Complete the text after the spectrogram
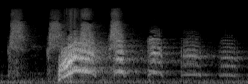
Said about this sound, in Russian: Ты не можешь согнать с моей шляпы вот эту нахалку ворону? Пожалуйста.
